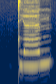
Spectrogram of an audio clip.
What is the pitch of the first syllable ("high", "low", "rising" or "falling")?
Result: rising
